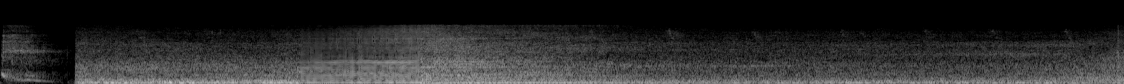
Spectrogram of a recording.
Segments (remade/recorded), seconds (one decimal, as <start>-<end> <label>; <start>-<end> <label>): 0.0-3.0 recorded; 3.0-4.2 remade; 4.2-11.2 recorded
